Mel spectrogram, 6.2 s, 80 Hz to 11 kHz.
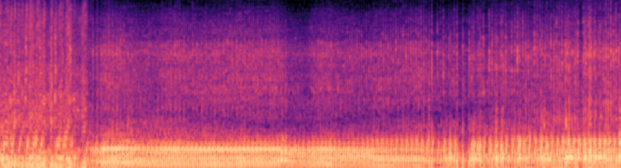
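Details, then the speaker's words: Mid-1970s Honda CB750 SOHC four in 1980s Suzuki Quad Sport 230, open pipes, first gear on first ride: revs unevenly, stumbles and bogs as throttle opens; suspected carburetor fueling, exhaust or worn points ignition. "so if i could get the throttle to work like it's supposed to like the carburetors take the fuel yeah and and and just go it seemed like you had one or two kind of clear yeah it it occasionally it would clear out and want to go"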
